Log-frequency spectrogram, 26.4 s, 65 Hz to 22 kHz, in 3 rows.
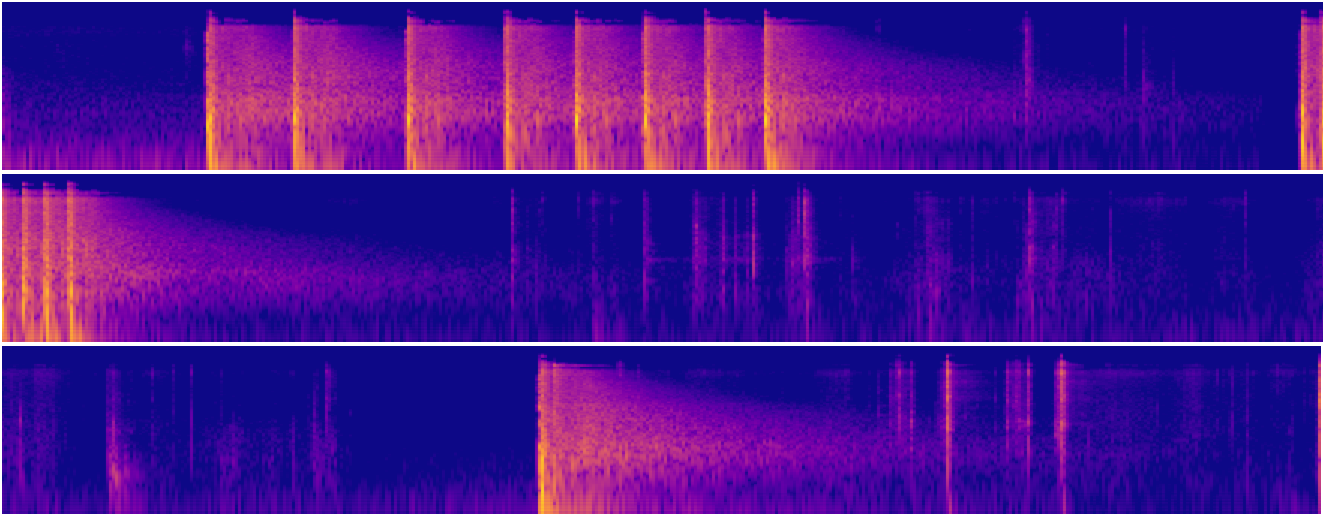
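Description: AR-15 rifle built on a LAW Tactical ARM-R upper, fired with its stock folded. Eight shots come over about four seconds, then a very fast string of about six shots around nine seconds in, and a single shot about 21 seconds in, each followed by a short decaying tail. A few fainter sharp cracks come near the end.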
